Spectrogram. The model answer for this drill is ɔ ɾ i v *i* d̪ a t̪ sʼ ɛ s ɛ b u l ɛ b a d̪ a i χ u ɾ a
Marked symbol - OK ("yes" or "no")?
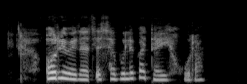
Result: no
